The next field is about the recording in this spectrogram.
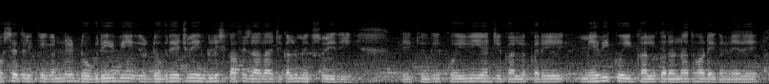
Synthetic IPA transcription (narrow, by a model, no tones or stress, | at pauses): ʊseːt̪əɾiːkeːkəneːɖoɡɾiːʋiːɖoːɡɾeːt͡ʃʋiːɪ̃ŋɡlɪʃkaːfʰiːzjaːd̪aːəd͡ʒkəlmɪksɦoːiːd̪iː | t̪eːkjõːkɪkoːiːʋiːəd͡ʒɡəlkəɾeːmɛ̃ːʋiːkoːiːɡəlkəɾaːnaːt̪ʊaːɖeːkənːeːd̪eː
